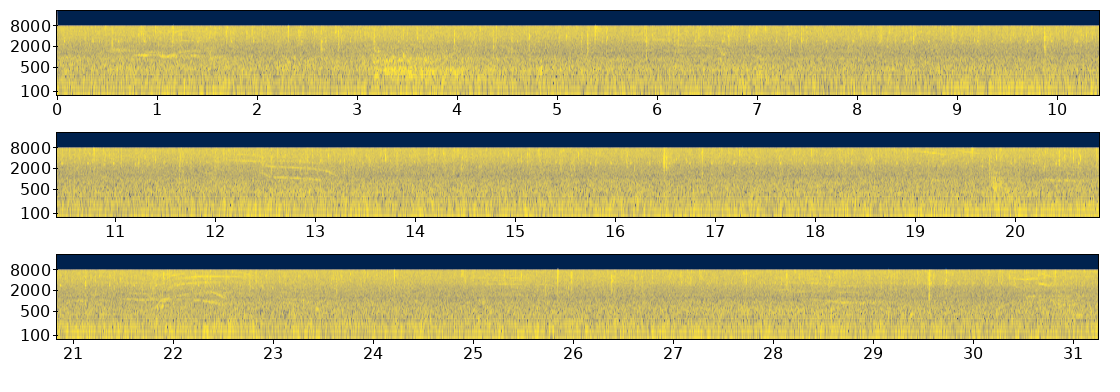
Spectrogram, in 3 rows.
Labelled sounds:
0.8	1.2	killer whale, northern resident, G clan, 0.94 to 1.4 kHz
5.7	6.1	killer whale, northern resident, G clan, 3.0 to 3.1 kHz
12.1	13.2	killer whale, northern resident, G clan, 0.97 to 3.5 kHz
18.9	19.2	killer whale, northern resident, G clan, 5.9 to 6.4 kHz
20.3	20.6	killer whale, northern resident, G clan, 0.84 to 0.97 kHz
21.5	22.8	killer whale, northern resident, G clan, 0.81 to 5.2 kHz
25.0	25.5	killer whale, northern resident, G clan, 2.9 to 5.8 kHz
30.4	30.7	killer whale, northern resident, G clan, 4.0 to 4.5 kHz

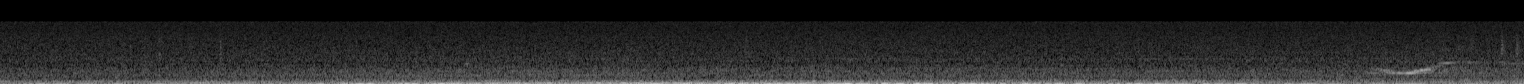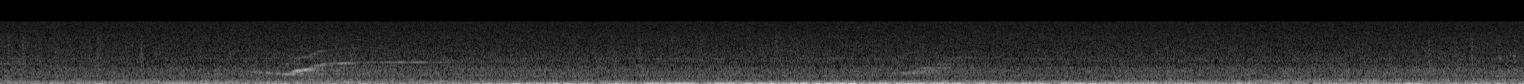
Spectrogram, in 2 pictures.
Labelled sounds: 14.3	14.6	humpback whale, 0.80 to 1.1 kHz
18.2	19.3	humpback whale, 0.80 to 1.6 kHz

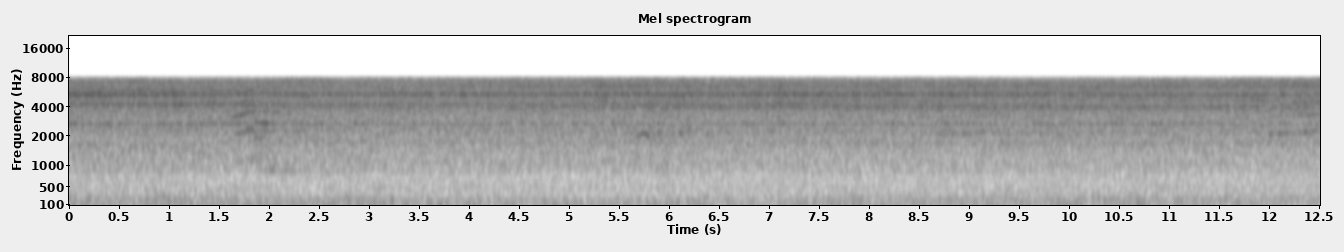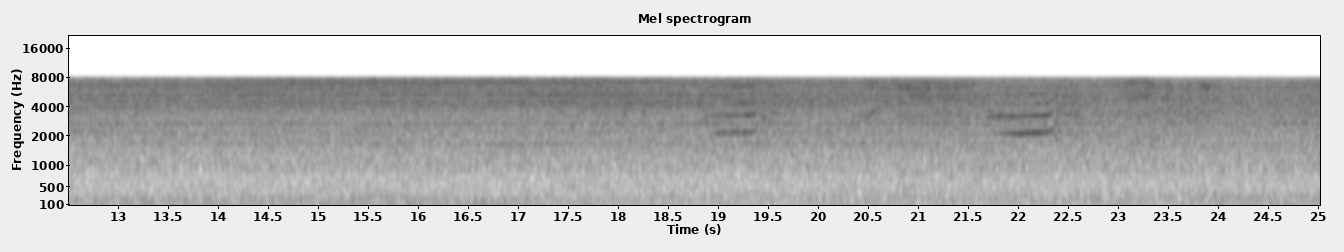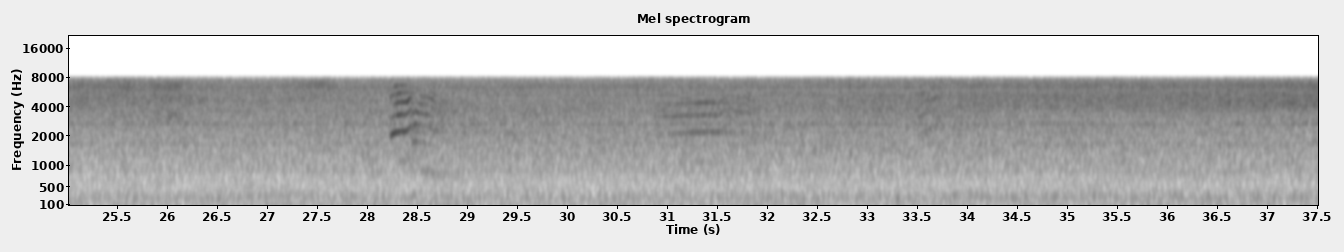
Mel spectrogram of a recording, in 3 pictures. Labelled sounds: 12.2	12.6	killer whale, southern resident, 3.2 to 3.4 kHz
18.9	19.3	killer whale, southern resident, 3.2 to 3.3 kHz
21.7	22.4	killer whale, southern resident, 2.1 to 3.7 kHz
28.2	28.7	killer whale, southern resident, 1.9 to 2.7 kHz
30.8	31.5	killer whale, southern resident, 3.1 to 4.5 kHz

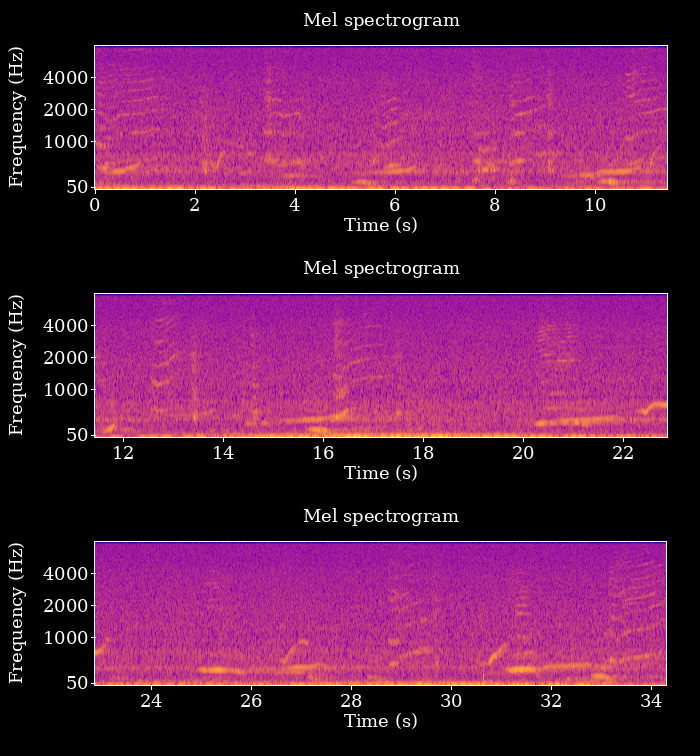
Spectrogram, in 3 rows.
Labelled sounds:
0.0	1.7	humpback whale, 0.83 to 7.5 kHz
3.4	4.2	humpback whale, 1.6 to 2.7 kHz
5.7	6.2	humpback whale, 0.86 to 2.1 kHz
7.7	8.0	humpback whale, 0.80 to 0.90 kHz
8.3	9.1	humpback whale, 1.1 to 2.7 kHz
10.8	11.5	humpback whale, 1.8 to 7.6 kHz
12.5	13.1	humpback whale, 1.1 to 4.9 kHz
16.2	17.2	humpback whale, 0.80 to 4.5 kHz
20.4	20.8	humpback whale, 2.0 to 3.8 kHz
23.0	23.3	humpback whale, 0.80 to 1.1 kHz
25.1	25.4	humpback whale, 3.1 to 3.3 kHz
26.8	27.2	humpback whale, 0.80 to 0.96 kHz
28.8	29.3	humpback whale, 0.83 to 1.4 kHz
31.3	31.6	humpback whale, 0.96 to 2.1 kHz
33.1	34.2	humpback whale, 1.0 to 5.2 kHz

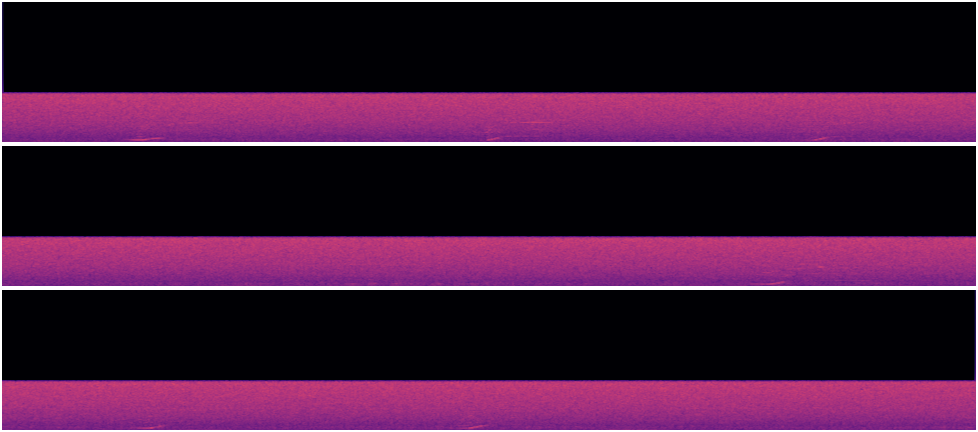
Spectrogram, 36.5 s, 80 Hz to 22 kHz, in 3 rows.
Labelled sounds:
6.2	6.8	humpback whale, 0.99 to 3.3 kHz

